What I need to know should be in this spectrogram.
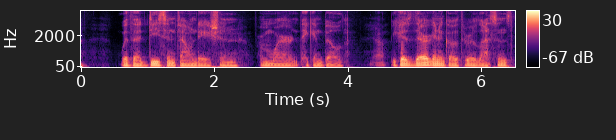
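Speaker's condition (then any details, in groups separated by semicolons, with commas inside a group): ALS; affects hand function; recently diagnosed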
